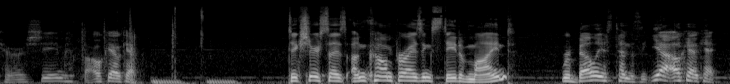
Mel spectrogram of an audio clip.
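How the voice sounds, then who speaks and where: A man's voice: fairly high pitch, expressive, fast, long pauses, a little mellow, soft background music. A man hosting a gaming channel, thinking aloud in casual let's-play commentary and hesitating with fillers and restarts as he translates for himself. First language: English.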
